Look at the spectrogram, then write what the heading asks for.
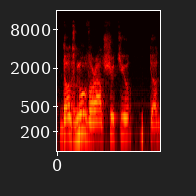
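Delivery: very bad, high-pitched, put-on French accent. In a tabletop game, the speaker voices a character calling to a construct, bad French accent. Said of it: "That's my that's my worst accent I've ever".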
